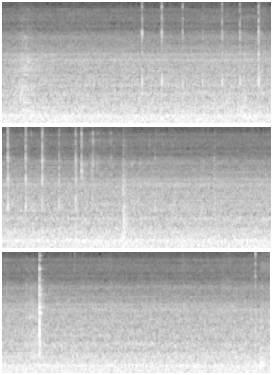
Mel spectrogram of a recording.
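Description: A knife cutting through a baked pie's crust, heard as light, scattered clicks and crackles with one sharper click about eight and a half seconds in, over a steady background hum.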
